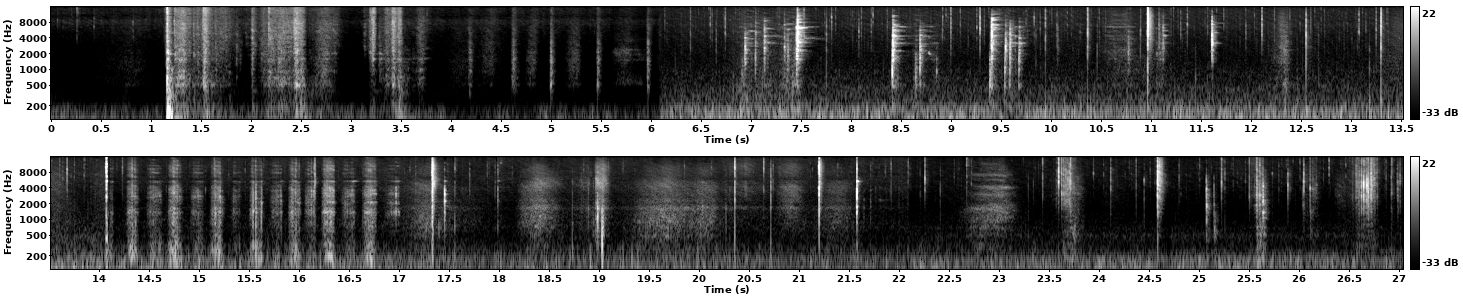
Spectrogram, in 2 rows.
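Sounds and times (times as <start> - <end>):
sharp clicks and knocks: 6.0 - 17.6
low rumble: 6.1 - 27.0.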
